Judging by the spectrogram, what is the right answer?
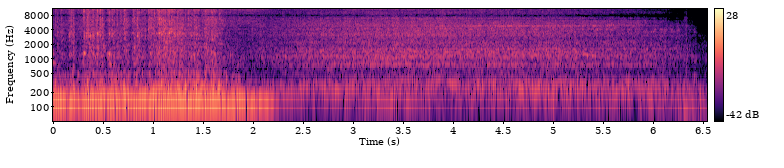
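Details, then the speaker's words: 1969 Chrysler 300 V8 during revival: catches and runs rough about two seconds, then dies when the key returns from crank; first suspected ballast resistor, later traced to bad ignition-switch wire at bulkhead connector. "And uh yeah, so when your engine's running with the key, I'll turn the crank. If it just shuts off as soon as you let the key, that's typically what the culprit is."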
